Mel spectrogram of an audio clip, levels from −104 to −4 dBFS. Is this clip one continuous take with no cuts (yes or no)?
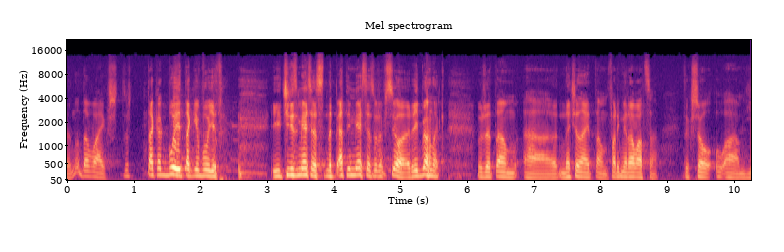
yes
